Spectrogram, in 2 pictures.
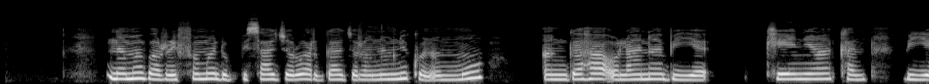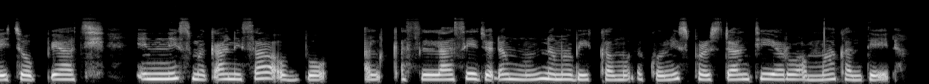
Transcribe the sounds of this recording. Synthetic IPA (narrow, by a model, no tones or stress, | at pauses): nɐmɐbɐrːe̞ːfːɐmɐd̪ʊbːɪsaːd͡ʒɪɾʊɐɾɡaːd͡ʒɪɾɐnɐmnɪkʊnɐmːo̞ː | ɐŋɡɐɦaːɔlaːnaːbɪjːɐ | kʰe̞ːnɪjaːkʰɐnbɪjːɐɪt̪jo̞ːpʼːɪjaːt̪ɪ̥ | ɪnːɪsmɐkʼaːnɪsaːɔ̰bːɔ | ɐlkʼɐslːaːse̞ːd͡ʒɛᶑɐmːʊnːɐmɐbe̞ːkːɐmuᶑɐkʊnɪspɾɛsɪd̪aːnt̪iːjɛɾo̞ːɐmːaːkɐnt̪ɐʔḛᶑɐ̥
